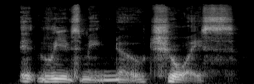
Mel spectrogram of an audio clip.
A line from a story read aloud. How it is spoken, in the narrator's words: he murmured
